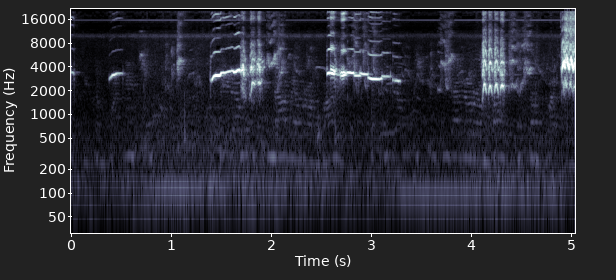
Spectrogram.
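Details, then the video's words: Oriental magpie-robin singing a full song packed with imitated fill-in phrases, used to rouse a sluggish bird: thin rising whistles, a long descending whistled glide, and harsh buzzy bursts near the end, with faint low hum beneath. "Kacer full isian , cocok buat pancingan emosi Kacer lemot"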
